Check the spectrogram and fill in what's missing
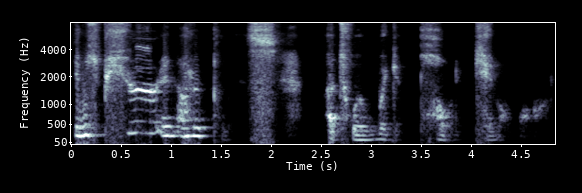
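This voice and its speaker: A man's voice: mid-range voice, pushed and bright, rough recording. A man voicing Discord, a grandiose, theatrical lord of chaos telling a showy story in a comic fan dub. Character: grandiose old male draconequus lord of chaos. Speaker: fan voice actor.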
